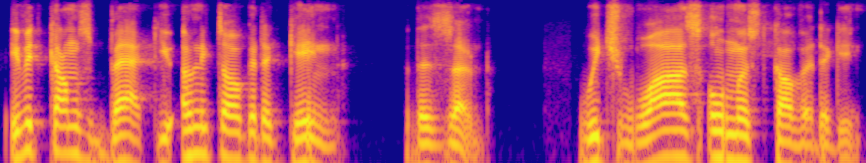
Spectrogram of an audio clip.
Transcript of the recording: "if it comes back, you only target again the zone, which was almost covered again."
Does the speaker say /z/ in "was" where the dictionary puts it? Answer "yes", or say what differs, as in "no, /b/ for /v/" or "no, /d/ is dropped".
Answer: yes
